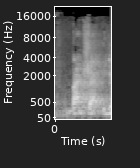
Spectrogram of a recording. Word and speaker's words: Bathsheba: Bathsheba, yeah.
